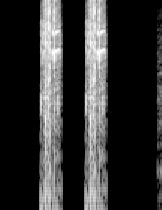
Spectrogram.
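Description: Camera shutter sound effect firing twice, about half a second apart, each a quick double click of the shutter.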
